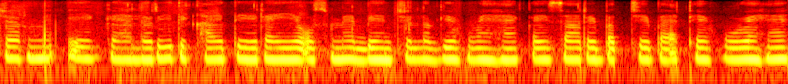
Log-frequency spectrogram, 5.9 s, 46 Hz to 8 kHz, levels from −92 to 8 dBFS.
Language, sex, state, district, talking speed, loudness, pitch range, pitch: Hindi, female, Uttar Pradesh, Jyotiba Phule Nagar, 190 wpm, -16 LUFS, 210-220 Hz, 215 Hz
